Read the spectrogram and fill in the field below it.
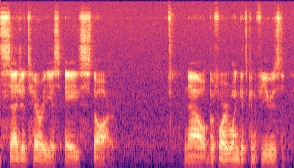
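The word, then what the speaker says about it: Sagittarius A*: an asterisk sagittarius a and then you pronounce the asterisk as star sagittarius a star because it's a star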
